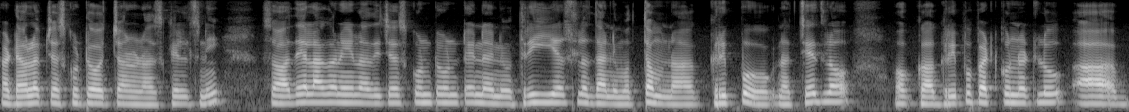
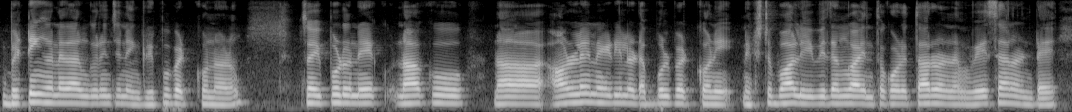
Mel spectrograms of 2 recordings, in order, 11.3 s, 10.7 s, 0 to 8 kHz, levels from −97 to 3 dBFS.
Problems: none marked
